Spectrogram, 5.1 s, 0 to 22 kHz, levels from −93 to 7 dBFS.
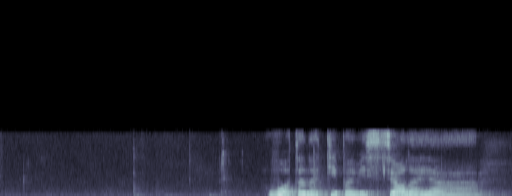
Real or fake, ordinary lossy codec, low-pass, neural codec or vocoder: real; none; 7.2 kHz; none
